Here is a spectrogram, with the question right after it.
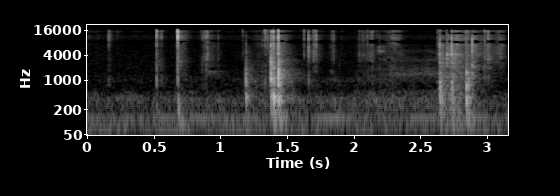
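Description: Scissors snip a fabric craft strip in a few short, crisp bursts, close up and spaced apart with quiet pauses between cuts, no talking.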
